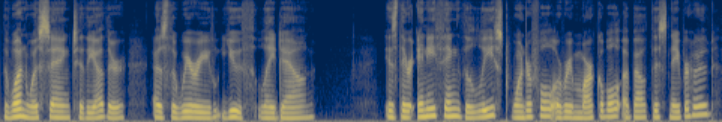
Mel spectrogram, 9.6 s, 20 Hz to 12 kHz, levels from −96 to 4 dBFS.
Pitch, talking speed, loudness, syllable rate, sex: 170 Hz, 150 wpm, -19 LUFS, 4.8 syllables/s, female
